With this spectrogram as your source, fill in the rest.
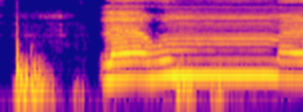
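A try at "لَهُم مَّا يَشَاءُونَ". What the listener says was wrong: Ma-nya berapa harokat, Bunda? Ada alis nggak? Ya nggak ada tanda alis Bunda di sana, jadi cukup 2 harokat aja.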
